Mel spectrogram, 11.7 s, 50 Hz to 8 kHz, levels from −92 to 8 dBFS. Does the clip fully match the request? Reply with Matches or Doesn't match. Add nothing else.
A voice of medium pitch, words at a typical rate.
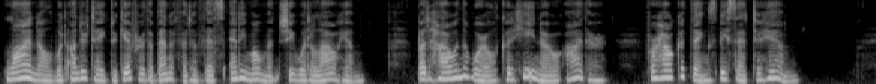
Matches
